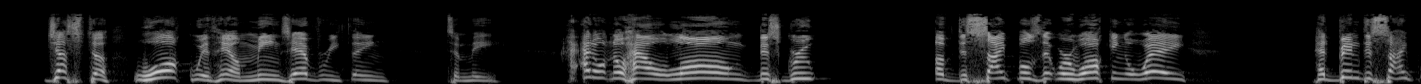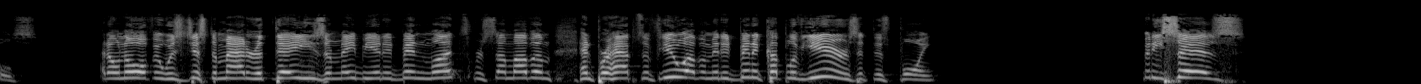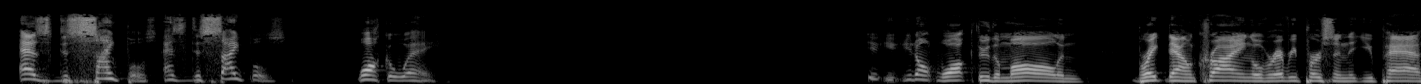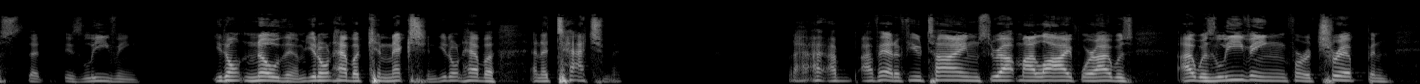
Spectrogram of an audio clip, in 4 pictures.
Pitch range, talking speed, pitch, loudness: 170-270 Hz, 135 wpm, 200 Hz, -24 LUFS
